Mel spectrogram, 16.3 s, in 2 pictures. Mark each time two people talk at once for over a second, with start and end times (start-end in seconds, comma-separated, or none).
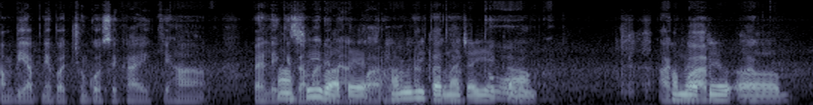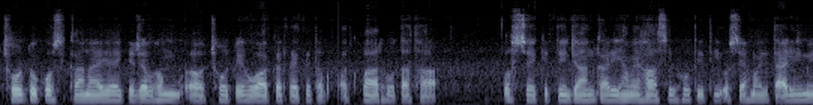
2.8-5.2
